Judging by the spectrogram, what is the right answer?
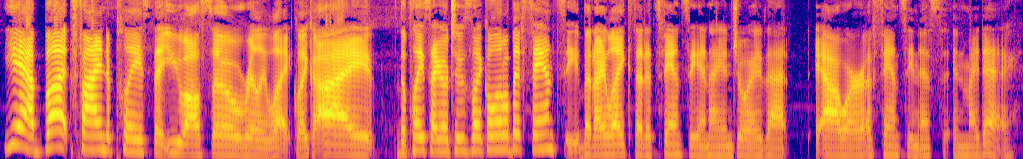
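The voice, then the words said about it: Philadelphia accent. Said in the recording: “I like the way you said fancy. ... With my Philadelphia accent.”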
